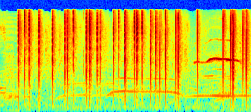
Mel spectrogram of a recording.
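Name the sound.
firecracker being set off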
